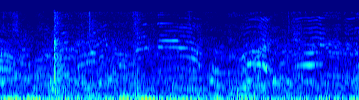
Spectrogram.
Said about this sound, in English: So, and there's a huge crowd here.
